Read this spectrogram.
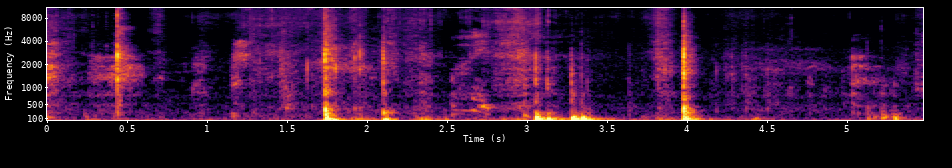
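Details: Shetland Sheepdog indoors, lying on its back while being brushed, perhaps with hay fever: several short, sharp, snorting sneeze-like bursts spaced about a second apart, with soft snuffling and panting between them.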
